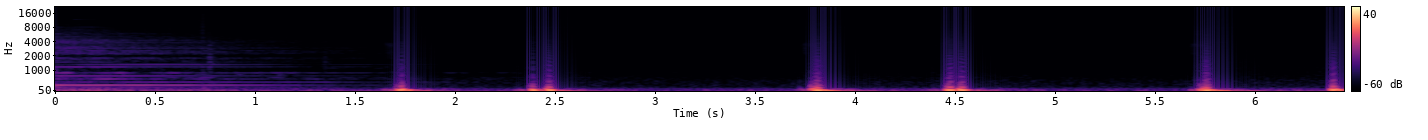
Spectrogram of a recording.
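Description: A short music jingle fades out. Then comes a slow heartbeat: three deep lub-dub double thumps, about one every two seconds.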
